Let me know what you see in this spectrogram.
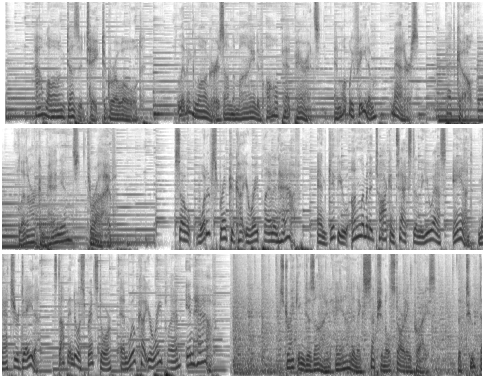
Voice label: Commercial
